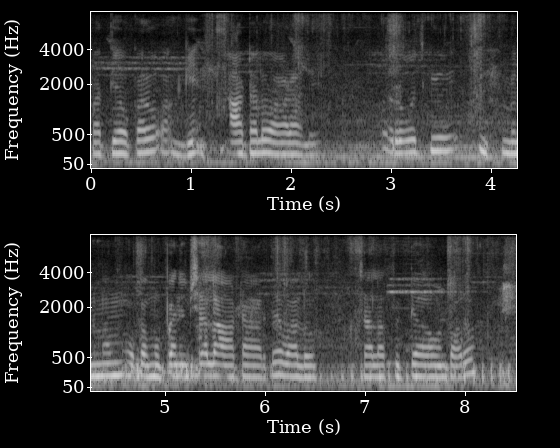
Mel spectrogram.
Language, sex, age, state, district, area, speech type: Telugu, male, 18-30, Telangana, Ranga Reddy, rural, spontaneous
